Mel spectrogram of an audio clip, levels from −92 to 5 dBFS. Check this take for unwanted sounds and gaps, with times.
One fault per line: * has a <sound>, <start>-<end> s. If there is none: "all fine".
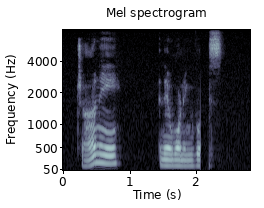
* has a dropout, 2.1-2.2 s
